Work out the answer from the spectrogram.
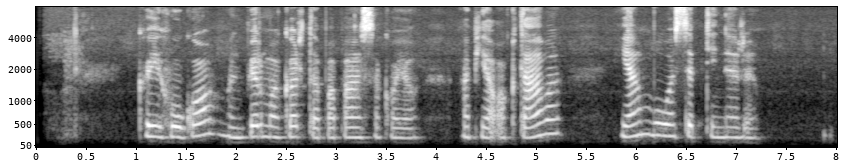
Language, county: Lithuanian, Klaipėda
